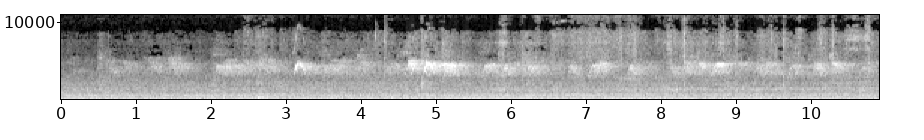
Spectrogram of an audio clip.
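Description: Small birds chirping: many short, high chirps in quick succession over a steady low background rumble.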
